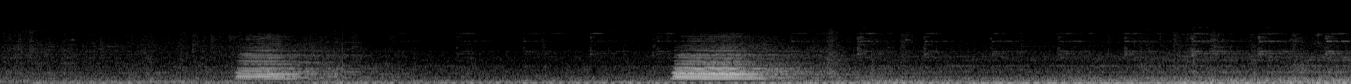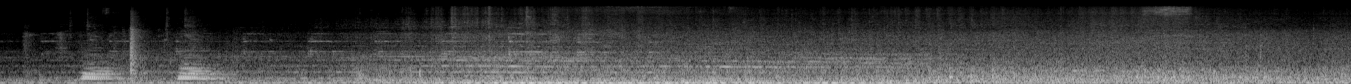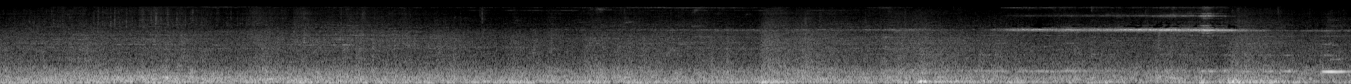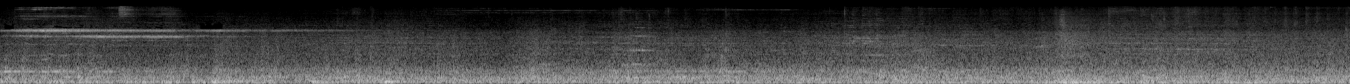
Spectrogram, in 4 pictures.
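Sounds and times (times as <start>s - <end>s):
train rumbling past: 0.0s - 54.0s
locomotive horn blasts: 2.4s - 3.7s, 6.7s - 8.3s, 14.3s - 16.0s, 39.8s - 41.5s.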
